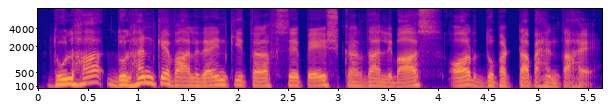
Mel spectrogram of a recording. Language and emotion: Urdu, neutral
